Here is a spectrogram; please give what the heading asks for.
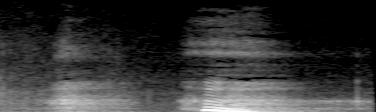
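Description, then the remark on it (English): A person yawns: a breathy inhale followed by a loud, drawn-out voiced yawn that slides downward in pitch before trailing off, with no speech. “And I'm sorry, I'm just yawning.”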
